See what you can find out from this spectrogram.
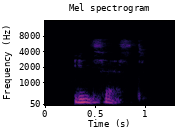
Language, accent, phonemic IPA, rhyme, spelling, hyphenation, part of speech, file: English, Southern England, /ˈɪn.sɛst/, -ɪnsɛst, incest, in‧cest, noun / verb, LL-Q1860 (eng)-incest.wav
- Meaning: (noun) Sexual relations between close relatives, especially immediate family members and sometimes first cousins, usually considered taboo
